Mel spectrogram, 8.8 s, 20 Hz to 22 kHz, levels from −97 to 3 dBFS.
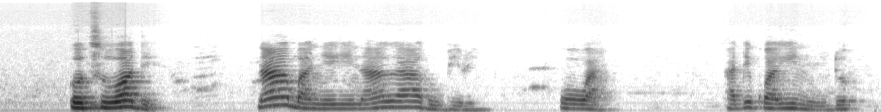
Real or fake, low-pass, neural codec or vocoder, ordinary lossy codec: real; 19.8 kHz; none; none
